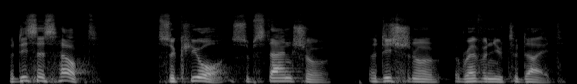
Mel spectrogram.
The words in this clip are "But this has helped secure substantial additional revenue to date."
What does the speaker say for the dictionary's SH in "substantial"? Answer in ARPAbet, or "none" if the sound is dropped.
SH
